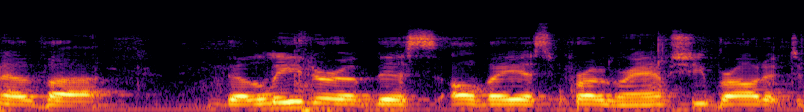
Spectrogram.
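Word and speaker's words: Olweus: If you see it, it looks like OLW is the way it's written, but it's pronounced Alveus.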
